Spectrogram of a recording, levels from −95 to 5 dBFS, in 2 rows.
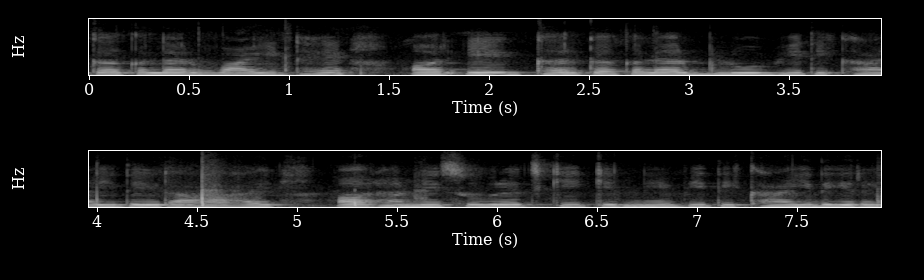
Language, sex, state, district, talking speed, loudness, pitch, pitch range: Hindi, female, Jharkhand, Sahebganj, 195 wpm, -35 LUFS, 220 Hz, 215-225 Hz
